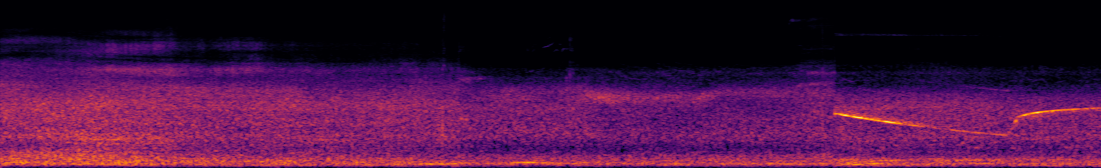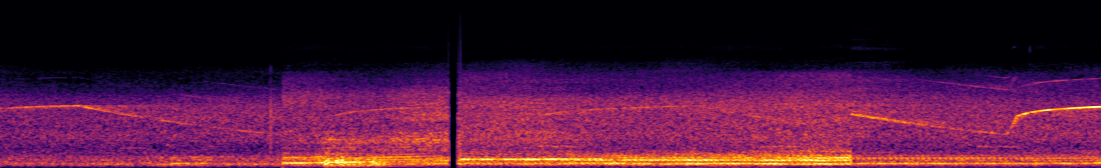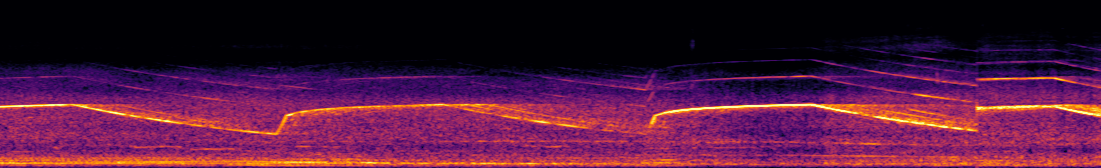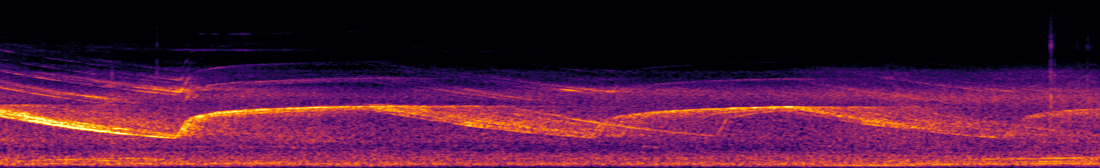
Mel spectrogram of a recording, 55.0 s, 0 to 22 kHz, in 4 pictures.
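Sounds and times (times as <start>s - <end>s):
siren wailing: 4.6s - 19.2s, 23.1s - 55.0s
second siren wail: 9.9s - 19.2s, 23.8s - 55.0s.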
